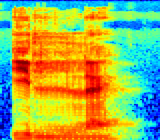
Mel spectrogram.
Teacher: Ille, long syllable, and then a short syllable.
